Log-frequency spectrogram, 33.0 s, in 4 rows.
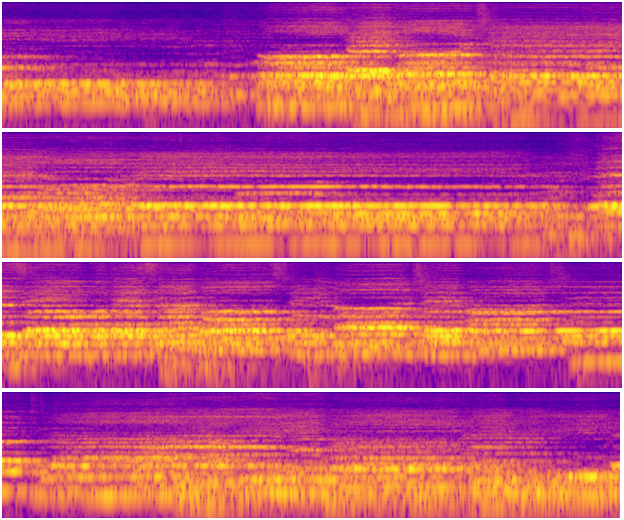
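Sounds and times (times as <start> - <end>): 
choir singing: 0.0 - 33.0.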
